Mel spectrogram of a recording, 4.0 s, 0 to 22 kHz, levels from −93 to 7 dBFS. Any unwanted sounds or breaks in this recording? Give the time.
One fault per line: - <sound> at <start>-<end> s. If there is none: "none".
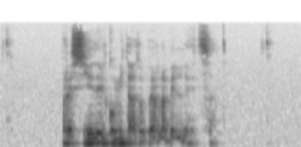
none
